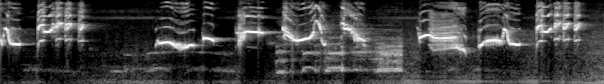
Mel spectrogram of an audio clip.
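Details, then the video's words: Provoking song of a white-rumped shama used as a lure for other shamas; mixed whistled loops, trills and raspy chatter in quick succession, separated by brief pauses. "Suara Burung kacer gacor NGEPLONG tarung ini paling ampuh buat PANCINGAN KACER agar EMOSI Nyaut"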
